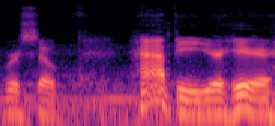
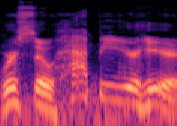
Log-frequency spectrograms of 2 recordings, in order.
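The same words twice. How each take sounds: First: It sounds sarcastic, with an eye-roll tone. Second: It sounds warm and genuinely welcoming. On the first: The guests are not really welcome. "it's like sarcasm, ... There's like an eye roll to it" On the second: The guests are truly welcome. "instead of being like"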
